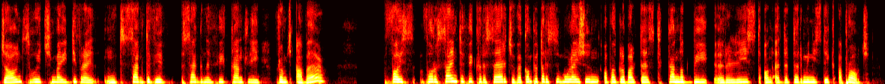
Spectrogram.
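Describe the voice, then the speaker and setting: The dark, mellow, somewhat breathy voice moves at a fairly slow pace with fairly even intonation and very even loudness, in a dry, close sound with no echo. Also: woman, fairly high pitch for a woman. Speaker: conference speaker, engineering researcher. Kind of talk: lecture. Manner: halting, many hesitations.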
